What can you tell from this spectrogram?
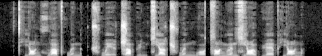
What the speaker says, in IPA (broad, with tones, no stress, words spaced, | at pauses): t̪ʰjɑ̰˨˩ŋ xwä˥˨pʰwə˨˦n | ʈ͡ʂʰwḛ˨˩ɪ̯ʈ͡ʂä˥˨py̰˨˩nt͡ɕjä˥˨ ʈ͡ʂʰwə˨˦nmwɔ˨˦ t͡sɑ˨˦ŋlə˥˨nɕjɑ˥˨ʊ̯pɥɛ˦ pʰjɑ̰˨˩ŋ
